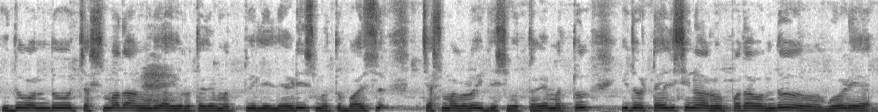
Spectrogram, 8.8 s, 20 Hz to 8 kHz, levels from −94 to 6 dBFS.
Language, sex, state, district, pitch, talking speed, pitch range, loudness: Kannada, male, Karnataka, Koppal, 160 Hz, 130 wpm, 155-170 Hz, -10 LUFS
